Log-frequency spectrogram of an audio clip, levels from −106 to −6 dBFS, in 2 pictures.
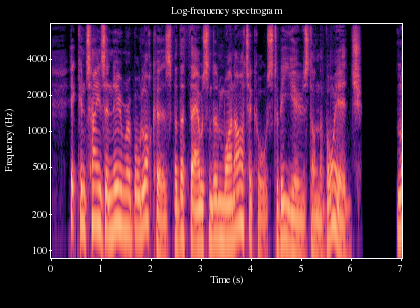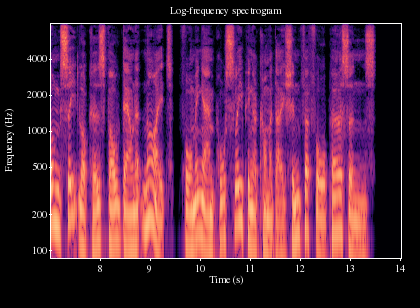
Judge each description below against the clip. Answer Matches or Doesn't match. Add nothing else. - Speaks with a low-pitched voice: Matches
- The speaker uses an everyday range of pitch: Doesn't match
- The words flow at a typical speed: Doesn't match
